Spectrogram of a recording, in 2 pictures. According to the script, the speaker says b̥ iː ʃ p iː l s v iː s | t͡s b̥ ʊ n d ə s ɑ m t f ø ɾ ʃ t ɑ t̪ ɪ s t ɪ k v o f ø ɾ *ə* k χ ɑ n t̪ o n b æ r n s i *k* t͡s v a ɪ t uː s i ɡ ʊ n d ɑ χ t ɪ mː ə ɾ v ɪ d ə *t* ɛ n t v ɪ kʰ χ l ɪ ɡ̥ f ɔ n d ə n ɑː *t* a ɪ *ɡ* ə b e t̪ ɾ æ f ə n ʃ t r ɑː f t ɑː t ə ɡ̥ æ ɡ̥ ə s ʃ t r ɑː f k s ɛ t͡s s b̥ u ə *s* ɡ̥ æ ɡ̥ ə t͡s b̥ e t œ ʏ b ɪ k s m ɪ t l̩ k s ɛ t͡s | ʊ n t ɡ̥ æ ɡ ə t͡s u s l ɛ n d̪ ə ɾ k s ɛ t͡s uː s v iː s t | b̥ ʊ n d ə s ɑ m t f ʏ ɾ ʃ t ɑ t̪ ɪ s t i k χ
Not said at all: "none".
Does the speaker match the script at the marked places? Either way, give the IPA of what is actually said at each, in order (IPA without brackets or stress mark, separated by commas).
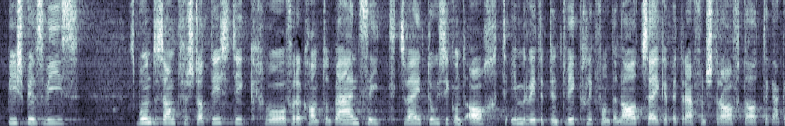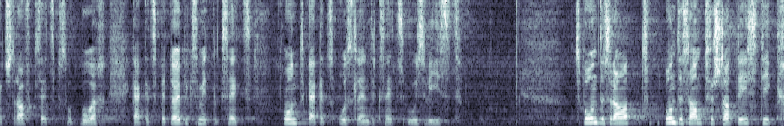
ə, t, t, t͡s, ɡ, χ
